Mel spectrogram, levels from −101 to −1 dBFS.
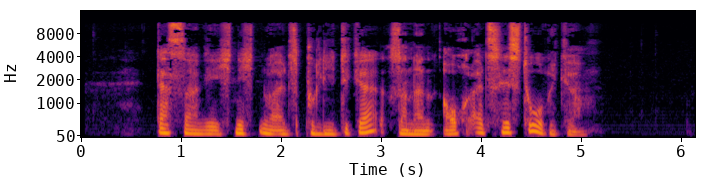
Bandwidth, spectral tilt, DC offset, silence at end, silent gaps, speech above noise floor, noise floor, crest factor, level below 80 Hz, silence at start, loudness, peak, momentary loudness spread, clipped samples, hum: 11.5 kHz; -3.5 dB/octave; under 0.1%; 1.1 s; none; 51 dB; -81 dBFS; 22 dB; -52 dBFS; 0.75 s; -29 LUFS; -10 dBFS; 11 LU; under 0.1%; none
